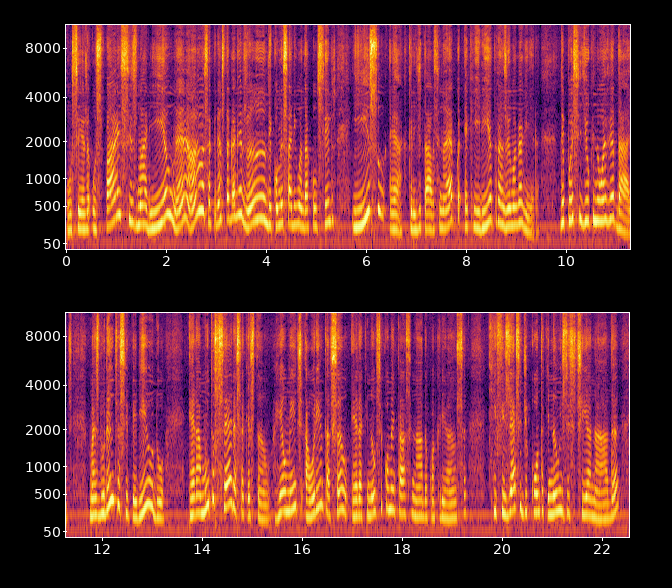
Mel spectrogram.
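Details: Adult woman speaking; normal speech.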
